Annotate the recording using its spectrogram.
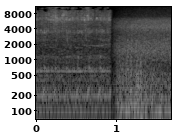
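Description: Waves splash around a boat out on rough open water.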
